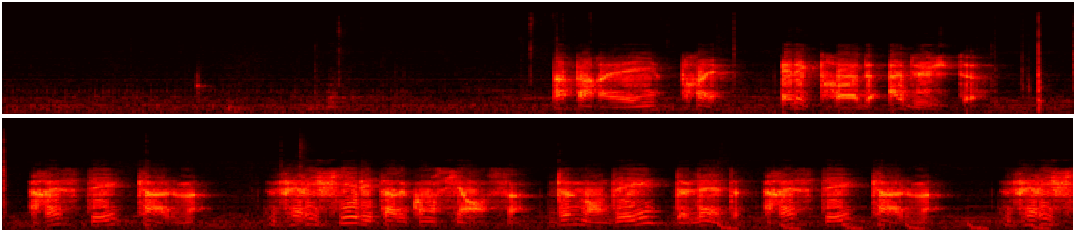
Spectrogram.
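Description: ZOLL AED Plus defibrillator, just powered on, speaking its recorded French voice prompts through its small built-in loudspeaker in a thin, tinny voice. About four seconds of quiet with a few faint clicks come first, then the prompts in several short phrases with brief pauses.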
